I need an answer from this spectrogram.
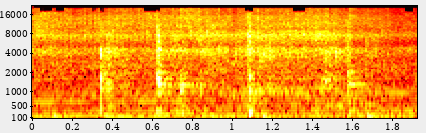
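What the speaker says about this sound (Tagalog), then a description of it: "pakinggan nyo yung mga tilapsin" Shawarma meat sizzles and splatters on a hot cooking surface, a steady frying hiss punctuated by several sharp pops and scraping clicks, close and fairly loud with no voices.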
